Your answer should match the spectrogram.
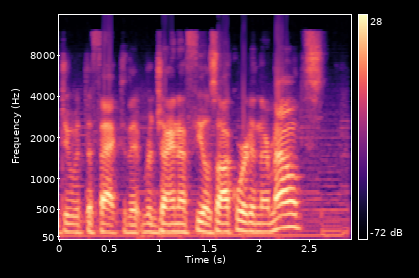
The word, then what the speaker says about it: Regina: It's Regina. The easy tip is rhymes with vagina.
